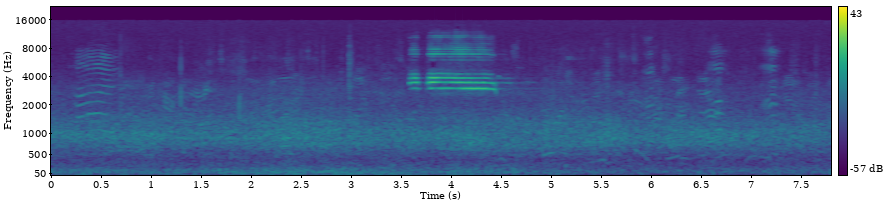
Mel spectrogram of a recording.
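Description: Wind rumbles across an open outdoor field.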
